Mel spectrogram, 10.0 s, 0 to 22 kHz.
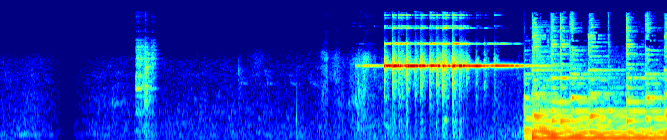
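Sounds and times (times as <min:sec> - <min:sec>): hand bell ringing rapidly: 0:05.4 - 0:08.0.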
